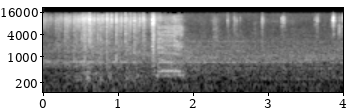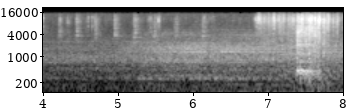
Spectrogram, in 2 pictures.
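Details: A tame male F2 triple hybrid dove (male Eurasian collared dove × ringneck dove F1 crossed with a female pigeon) gives its laughing call, lower than a ringneck's: short, low rolling bursts, two near the start and one near the end, over urban rumble.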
